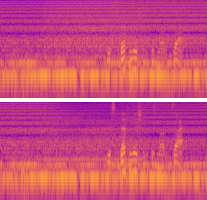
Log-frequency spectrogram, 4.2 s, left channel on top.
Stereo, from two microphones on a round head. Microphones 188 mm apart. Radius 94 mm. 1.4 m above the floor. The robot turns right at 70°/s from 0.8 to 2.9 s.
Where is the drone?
5° right (ahead or behind); by 4.2 s 25° left (ahead or behind).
